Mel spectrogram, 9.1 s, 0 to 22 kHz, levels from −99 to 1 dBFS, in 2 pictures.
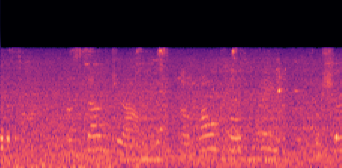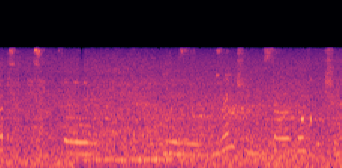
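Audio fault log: Throughout, echo leak: a delayed copy of the speech follows it about 111 ms behind, sitting around 10 dB below the direct sound. This is likely a loudspeaker-side echo canceller letting part of the far end's own voice return down the line.
2.30–2.41 s, 3.23–3.35 s, 3.81–4.01 s, 4.61–4.66 s and 8.74–8.81 s, speech suppressed in double talk: the speech briefly drops away, by roughly 35, 25, 40, 20 and 10 dB. The likely cause is the echo canceller mistaking overlapping talk for echo and attenuating it.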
